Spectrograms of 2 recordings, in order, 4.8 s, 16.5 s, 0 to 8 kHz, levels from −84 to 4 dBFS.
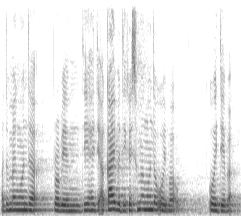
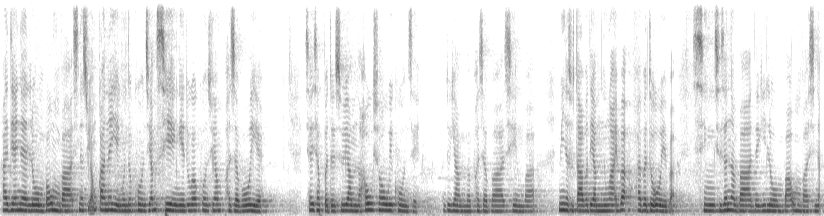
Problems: background sounds at intervals, background conversations at intervals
